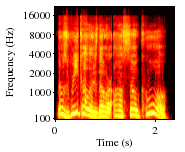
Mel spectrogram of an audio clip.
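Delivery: high-pitched fan enthusiasm; gushing. Real, not acted. Streamer admiring the recolors, gushing excitement. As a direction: rave with real delight, pitched high.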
